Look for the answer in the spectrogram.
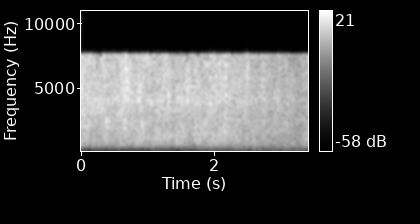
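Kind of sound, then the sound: crowd, applause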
